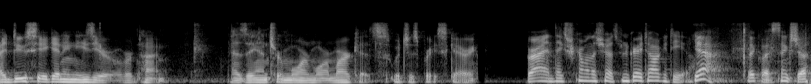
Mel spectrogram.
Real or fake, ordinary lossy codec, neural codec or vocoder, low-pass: real; Opus, 64 kbps; none; 7.2 kHz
